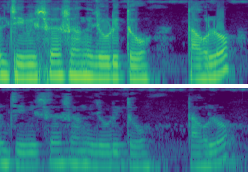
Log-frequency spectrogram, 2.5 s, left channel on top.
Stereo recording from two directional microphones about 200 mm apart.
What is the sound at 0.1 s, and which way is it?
Speech, 45° left (ahead or behind).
